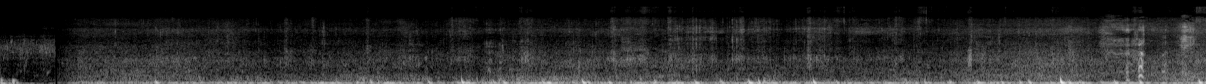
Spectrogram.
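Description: Wind buffeting the microphone: a gusting low rumble that rises and falls throughout.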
